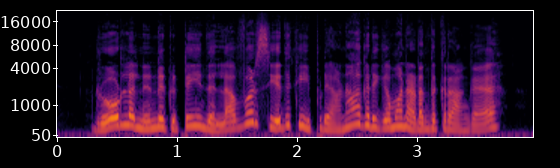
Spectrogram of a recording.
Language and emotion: Tamil, disgusted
